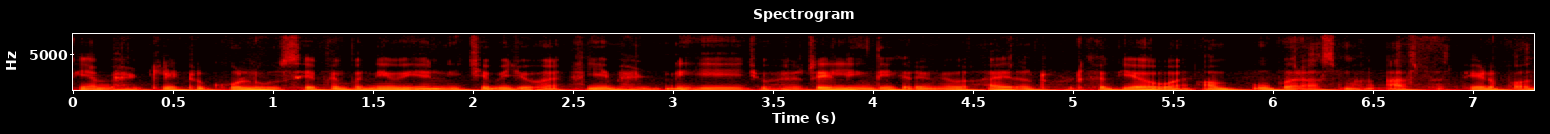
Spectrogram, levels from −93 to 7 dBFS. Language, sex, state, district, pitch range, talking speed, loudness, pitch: Hindi, male, Bihar, Purnia, 95-100 Hz, 155 wpm, -43 LUFS, 95 Hz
